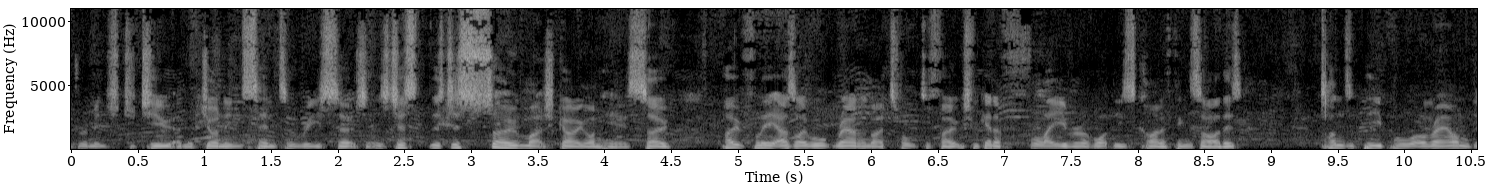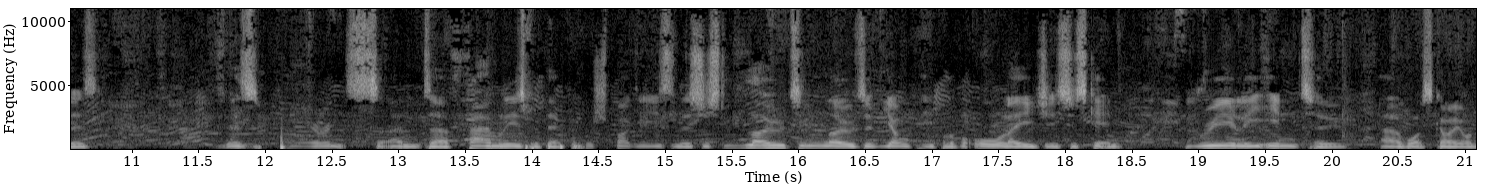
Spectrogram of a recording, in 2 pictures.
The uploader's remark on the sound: A special episode recorded on-location at the Norwich Forum for the Norwich Science Festival.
